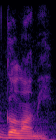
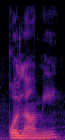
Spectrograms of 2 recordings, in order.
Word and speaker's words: Gholami: your name for me it's golami golami it's not Hami it's not Hami it's technically but don't worry about that Ami how would you pronounce it in farsy goami oh okay okay so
